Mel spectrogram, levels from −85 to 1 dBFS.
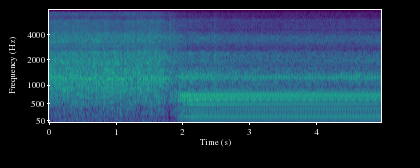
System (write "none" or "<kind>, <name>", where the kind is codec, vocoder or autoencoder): autoencoder, DAC-VAE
